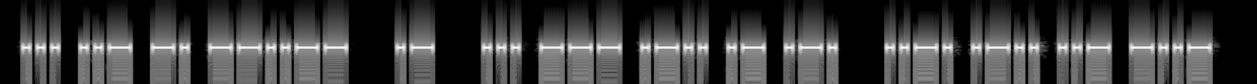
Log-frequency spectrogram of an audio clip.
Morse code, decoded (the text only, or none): SUN, A SOLAR FLUX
